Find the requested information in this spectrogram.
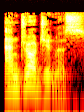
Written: androgynous

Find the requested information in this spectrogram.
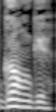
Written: gang

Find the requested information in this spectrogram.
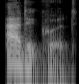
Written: adequate

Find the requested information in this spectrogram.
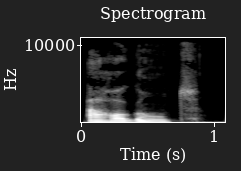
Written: arrogant

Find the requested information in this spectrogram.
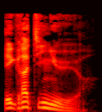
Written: égratignure

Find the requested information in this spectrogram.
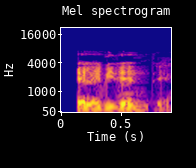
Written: televidente

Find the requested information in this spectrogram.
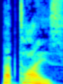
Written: Baptist

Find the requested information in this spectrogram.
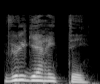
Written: vulgarité

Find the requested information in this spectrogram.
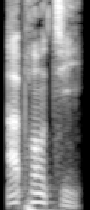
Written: apprenti

